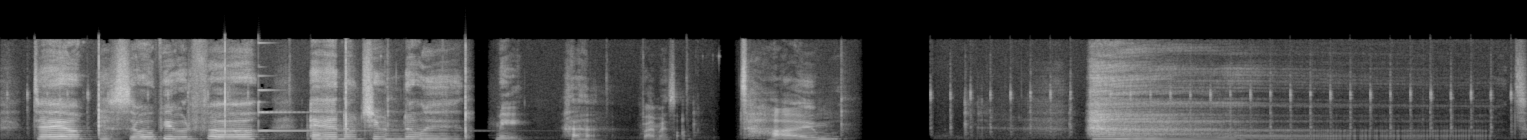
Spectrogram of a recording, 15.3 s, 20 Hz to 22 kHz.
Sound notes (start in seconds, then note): 9.3 clock ticking; 10.9 sighs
